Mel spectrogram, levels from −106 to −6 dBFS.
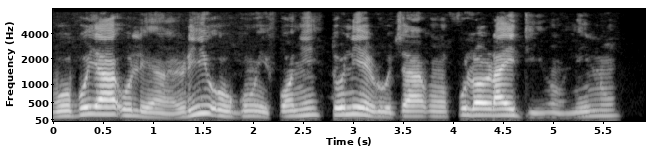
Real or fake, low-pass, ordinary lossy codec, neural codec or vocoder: real; 7.2 kHz; none; none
